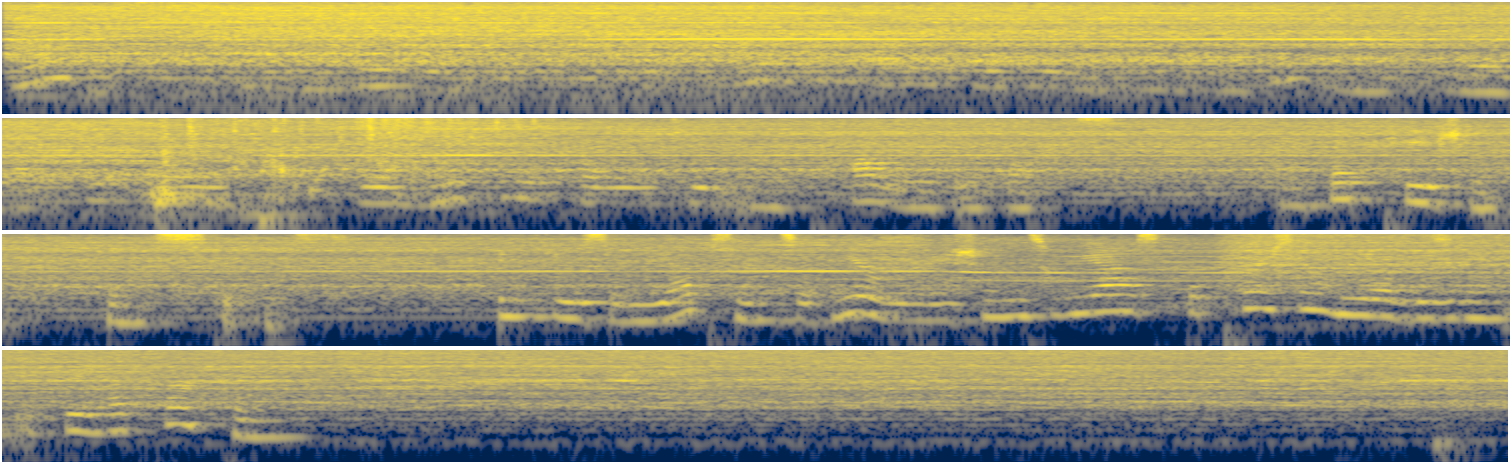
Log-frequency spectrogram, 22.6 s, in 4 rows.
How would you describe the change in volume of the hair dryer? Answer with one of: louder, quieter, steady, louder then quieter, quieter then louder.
quieter.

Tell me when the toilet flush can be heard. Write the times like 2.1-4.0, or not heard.
6.1-7.7.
